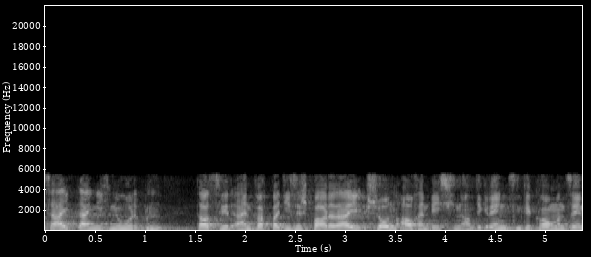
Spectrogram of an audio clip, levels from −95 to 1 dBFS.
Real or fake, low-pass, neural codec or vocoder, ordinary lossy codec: fake; 5.4 kHz; codec, 16 kHz, 16 kbps, FunCodec, trained on Chinese and English, 50 frames a second; none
